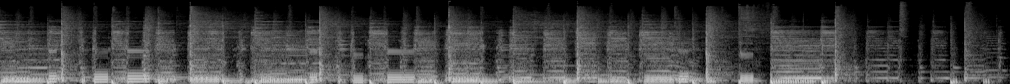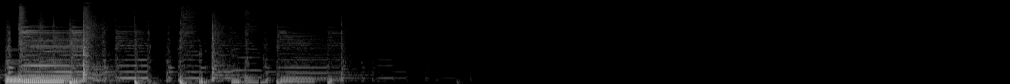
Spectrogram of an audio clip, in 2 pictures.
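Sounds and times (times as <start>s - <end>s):
funk fusion music: 0.0s - 14.0s.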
